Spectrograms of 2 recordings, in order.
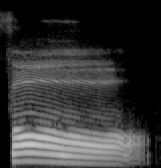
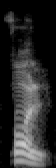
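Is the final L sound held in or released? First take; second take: held; released. First: The final L sound is held inside. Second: The final L sound is released outward. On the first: The speaker calls it right. "You have to hold it" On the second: The speaker calls it wrong. "So it's not it's not fall. Not like that"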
